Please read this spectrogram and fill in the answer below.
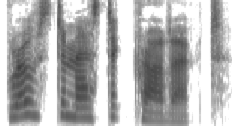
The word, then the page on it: gross domestic product: British English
